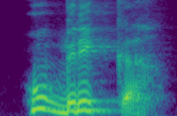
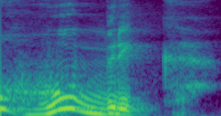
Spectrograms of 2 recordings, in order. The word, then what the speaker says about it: rubrica: E não rúbrica. Muitos acham que essa palavra é proparoxítona, ou seja, de trás para frente é a terceira sílaba mais forte. Não. Essa palavra, apesar da sua pronúncia por muitas vezes estar incorreta, muita gente fala em rúbrica, o certo é rubrica. Logo, é uma palavra paroxítona. A sílaba mais forte é bri.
